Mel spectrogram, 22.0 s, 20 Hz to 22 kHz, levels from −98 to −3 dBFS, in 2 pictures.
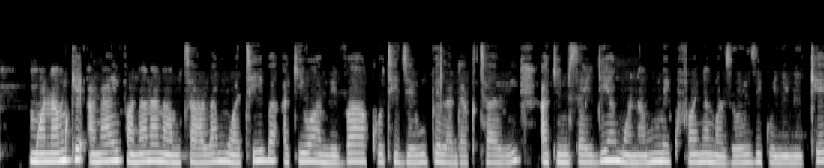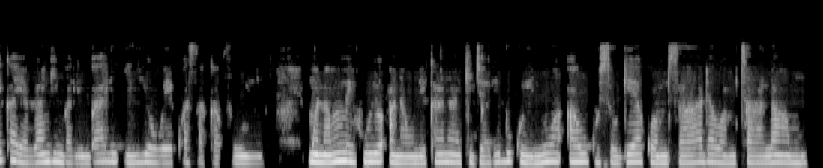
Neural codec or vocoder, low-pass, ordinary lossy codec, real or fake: none; 7.2 kHz; Opus, 64 kbps; real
